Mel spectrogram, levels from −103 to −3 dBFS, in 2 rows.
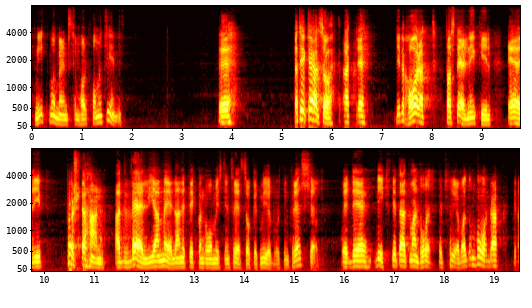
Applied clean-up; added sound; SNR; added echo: neural mask model DeepFilterNet 3.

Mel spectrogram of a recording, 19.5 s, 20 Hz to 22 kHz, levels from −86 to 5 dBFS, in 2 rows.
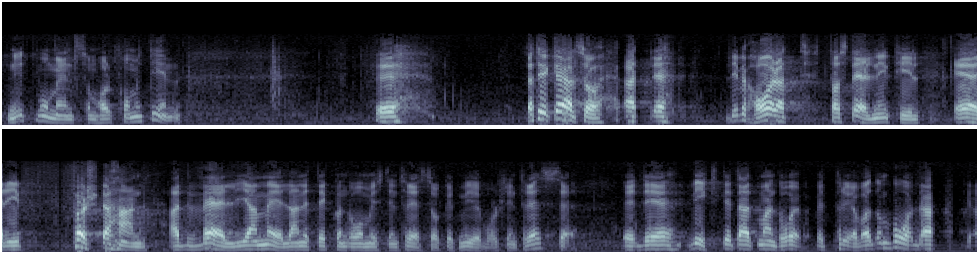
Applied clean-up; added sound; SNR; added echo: none; none; none; none.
